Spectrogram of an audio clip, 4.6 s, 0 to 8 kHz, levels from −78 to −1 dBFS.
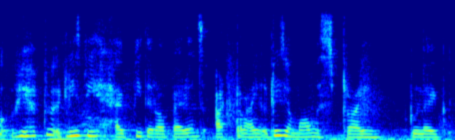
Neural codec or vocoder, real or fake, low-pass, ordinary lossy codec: none; real; 7.2 kHz; none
